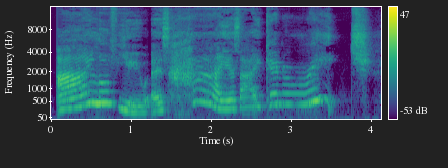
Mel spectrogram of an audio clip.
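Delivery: very high, slow and stretched, reaching up; little hare voice. Acted. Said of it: "said little nut brown hare".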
